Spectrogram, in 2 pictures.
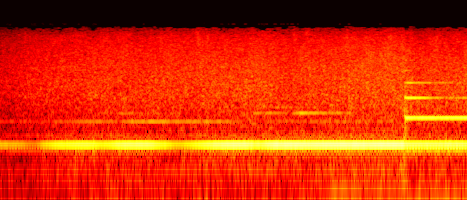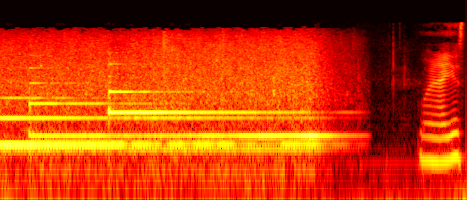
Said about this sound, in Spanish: un poquito el sonido de los cuencos, ¿no? Se escucha muy relajante.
